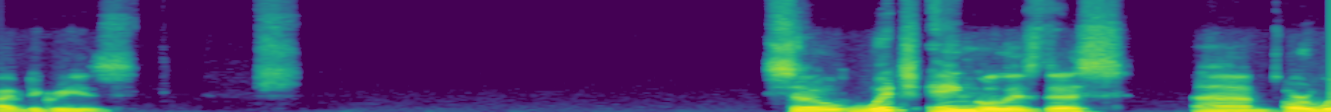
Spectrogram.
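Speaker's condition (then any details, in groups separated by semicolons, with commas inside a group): No condition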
